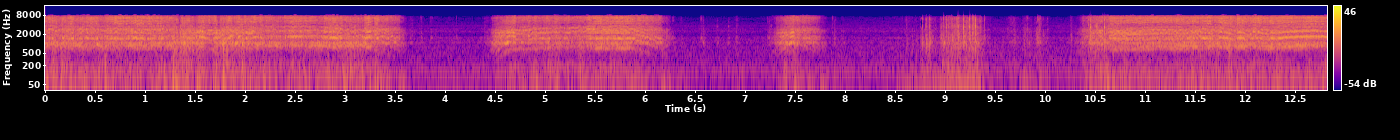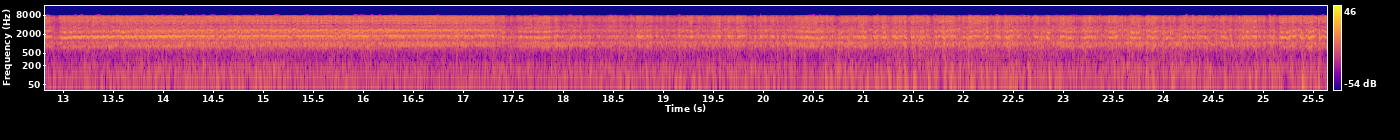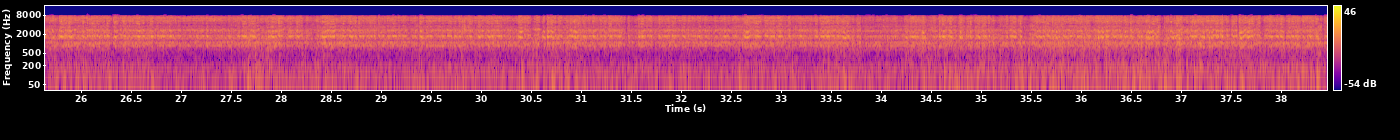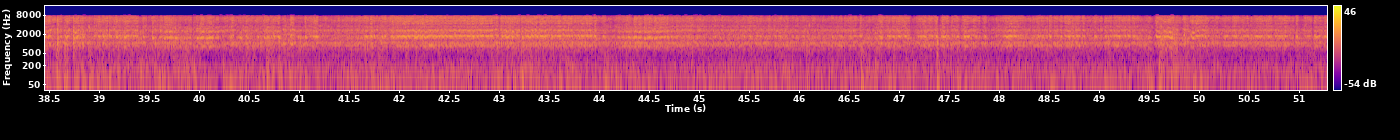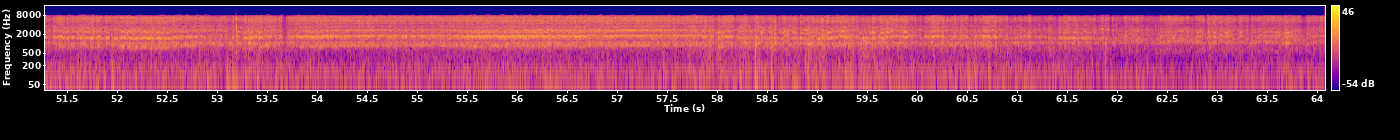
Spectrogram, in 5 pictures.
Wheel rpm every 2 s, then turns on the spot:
210, 140, 110, 20, 30, 150, 210, 210, 230, 230, 230, 220, 220, 230, 240, 230, 240, 230, 230, 230, 230, 230, 230, 230, 230, 230, 220, 230, 220, 220, 210, 170.
6-8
